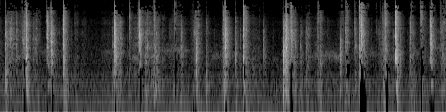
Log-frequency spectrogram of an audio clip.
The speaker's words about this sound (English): So I'm just cutting the package for this. This is my, okay, cut around the corner here.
